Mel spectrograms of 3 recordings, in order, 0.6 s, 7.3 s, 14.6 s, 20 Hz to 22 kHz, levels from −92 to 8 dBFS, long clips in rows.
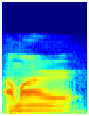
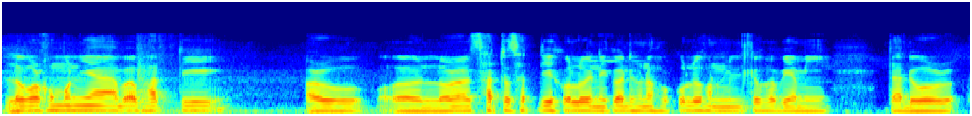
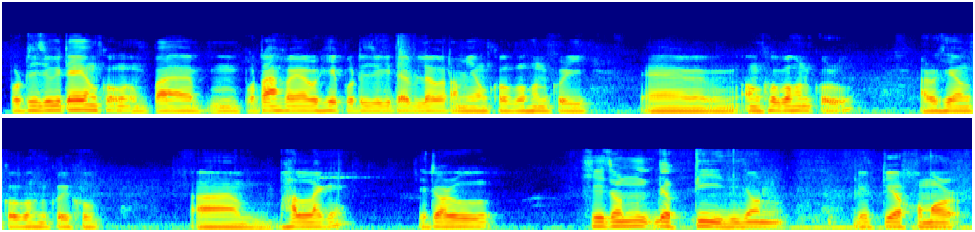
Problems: constant background noise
